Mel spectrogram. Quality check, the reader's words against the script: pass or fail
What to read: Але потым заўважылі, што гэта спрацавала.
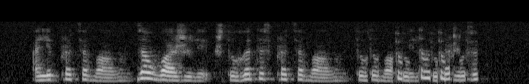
fail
